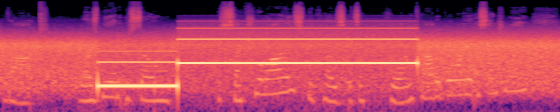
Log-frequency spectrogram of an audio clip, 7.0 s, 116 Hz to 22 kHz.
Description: Two-tone page, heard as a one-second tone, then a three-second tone, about 400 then 1150 Hz, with speech in English.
